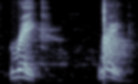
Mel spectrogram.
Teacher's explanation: you don't feel any vibration so it's unvoiced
